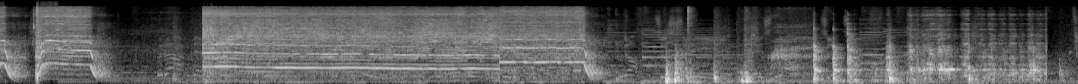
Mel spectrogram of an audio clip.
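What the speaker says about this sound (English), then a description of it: "and then get a die grinder" A die grinder whines steadily and loudly as it grinds the teeth out of a hardened steel sprocket clamped in a vise, part of fitting a petrol engine to an electric scooter. Irregular clanks and scrapes from handling the part follow.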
